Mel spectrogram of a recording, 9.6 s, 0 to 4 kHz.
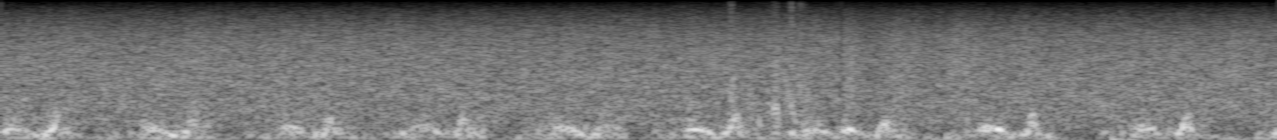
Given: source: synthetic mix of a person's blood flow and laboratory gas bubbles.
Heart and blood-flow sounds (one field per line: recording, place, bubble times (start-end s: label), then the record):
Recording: Doppler ultrasound of blood flow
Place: precordium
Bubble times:
5.41-5.52 s: bubbles
5.58-6.08 s: bubbles
From the record:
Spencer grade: 1 (occasional bubble signal discernible with the cardiac motion signal, with majority of cardiac periods free of bubbles)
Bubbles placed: only in the low amplitude regions of the cardiac cycle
